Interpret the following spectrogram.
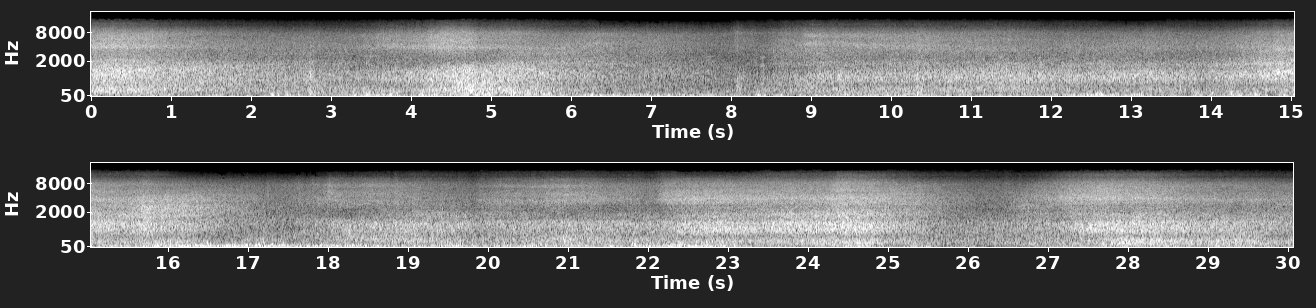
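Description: Ocean surf breaking on a sandy beach, the wash swelling and easing every four to five seconds, with wind buffeting the microphone as a low rumble.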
